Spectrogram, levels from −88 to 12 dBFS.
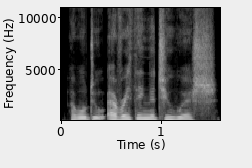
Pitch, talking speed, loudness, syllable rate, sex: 220 Hz, 265 wpm, -17 LUFS, 7.4 syllables/s, female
